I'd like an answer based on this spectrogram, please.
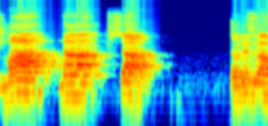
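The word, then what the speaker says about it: מנשה: And this is how you say it in Hebrew. It's Ma-na-shah.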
